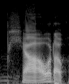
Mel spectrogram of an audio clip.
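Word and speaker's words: 朴: 그래서 개인적으로는 이 박씨, 중국에서는 박이라고도 안 하고 피아오라고 합니다.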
